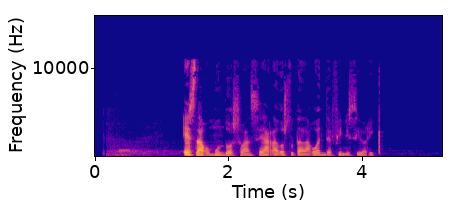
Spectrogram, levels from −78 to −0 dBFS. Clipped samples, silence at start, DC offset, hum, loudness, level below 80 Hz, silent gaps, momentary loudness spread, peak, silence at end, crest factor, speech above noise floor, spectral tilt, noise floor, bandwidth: under 0.1%; 0.3 s; under 0.1%; none; -24 LUFS; -76 dBFS; none; 24 LU; -2 dBFS; 1.05 s; 24 dB; 47 dB; -4.5 dB/octave; -71 dBFS; 11.5 kHz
